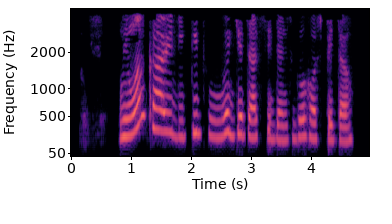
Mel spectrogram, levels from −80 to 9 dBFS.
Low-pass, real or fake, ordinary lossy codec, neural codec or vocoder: 3.6 kHz; real; MP3, 24 kbps; none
